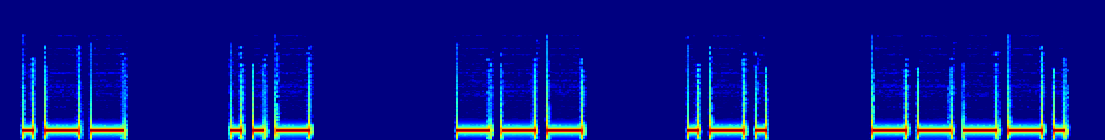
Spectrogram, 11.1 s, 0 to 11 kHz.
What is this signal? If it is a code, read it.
Morse code, heard as a keyed tone, about 10 wpm, spaced as for 6 wpm, 800 Hz. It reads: WUOR9
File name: LEZIONI / 10 SIGNS / 10C DOT ws 10wpm 4213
